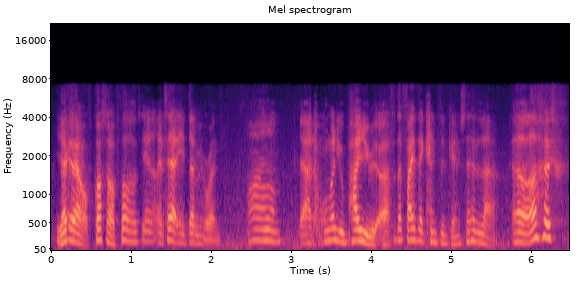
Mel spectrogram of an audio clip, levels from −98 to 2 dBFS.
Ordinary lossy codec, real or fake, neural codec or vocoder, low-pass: none; fake; codec, 16 kHz in and 24 kHz out, 0.6 kbps, FocalCodec, streaming, 2048 codes; 7.2 kHz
